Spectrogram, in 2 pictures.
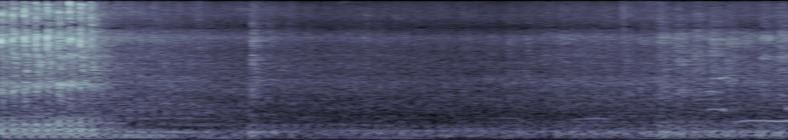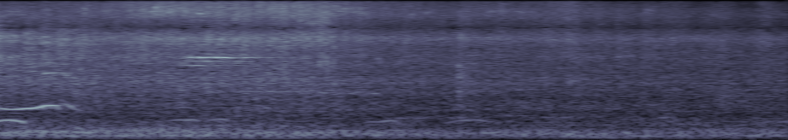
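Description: Small plastic training wheels rattle and rumble over concrete as a child's bicycle rolls along.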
